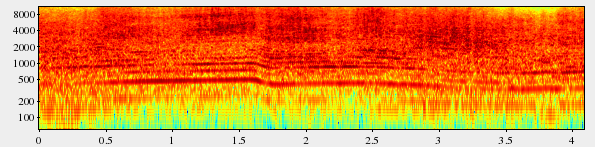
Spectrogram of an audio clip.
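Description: Simulated GT race car at Circuit de Spa-Francorchamps weaving through the hairpin, a steady engine drone shifting pitch as it slides sideways, with faint tire noise, continuous and fairly close.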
